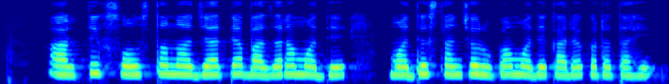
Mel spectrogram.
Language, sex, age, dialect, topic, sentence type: Marathi, female, 60-100, Northern Konkan, banking, statement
